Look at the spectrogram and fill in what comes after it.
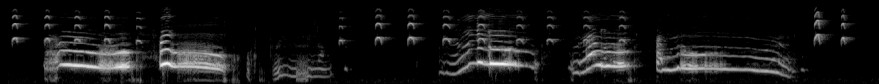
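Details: A pet toy poodle that likes to howl gives a run of drawn-out, wavering howls, some rising and some falling, with short breaks between them. Brief sharp ticking sounds are heard throughout.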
